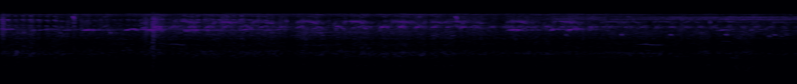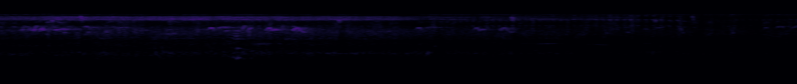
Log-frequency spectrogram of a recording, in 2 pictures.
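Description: Near silence: a faint hiss with many small high chirps, fading slightly toward the end.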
